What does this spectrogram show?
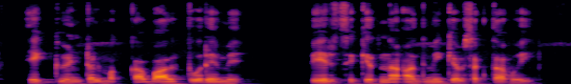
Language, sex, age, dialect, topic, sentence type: Magahi, male, 25-30, Western, agriculture, question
